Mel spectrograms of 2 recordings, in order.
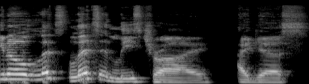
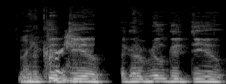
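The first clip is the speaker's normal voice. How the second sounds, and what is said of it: Imitates another person's voice. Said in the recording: “I got to work my work on my impersonation.”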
